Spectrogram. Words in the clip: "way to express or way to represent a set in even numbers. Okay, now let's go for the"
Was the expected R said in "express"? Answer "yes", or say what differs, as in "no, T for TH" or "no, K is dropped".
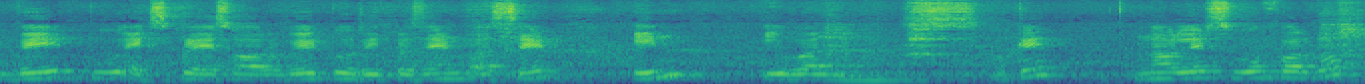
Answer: yes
